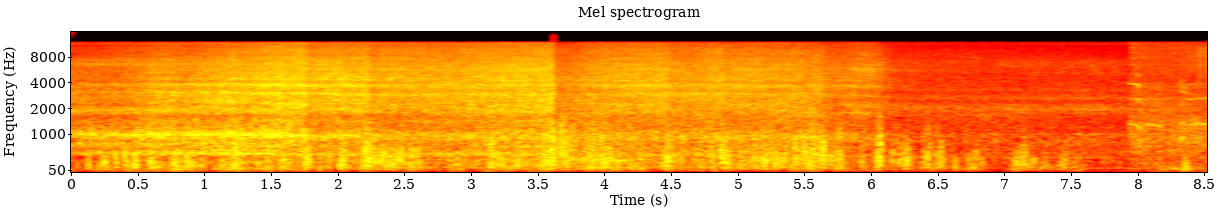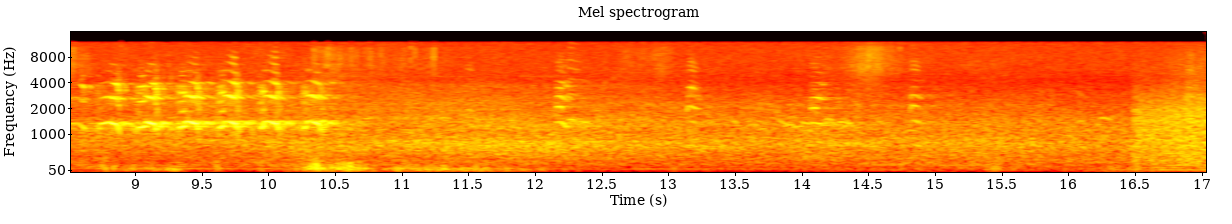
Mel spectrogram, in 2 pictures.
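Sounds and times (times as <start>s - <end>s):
steady background noise: 6.5s - 17.0s
bird honking calls: 8.0s - 10.5s, 12.2s - 12.4s, 13.1s - 15.1s.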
